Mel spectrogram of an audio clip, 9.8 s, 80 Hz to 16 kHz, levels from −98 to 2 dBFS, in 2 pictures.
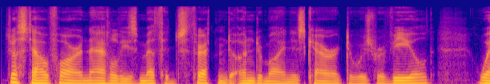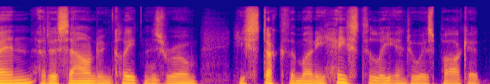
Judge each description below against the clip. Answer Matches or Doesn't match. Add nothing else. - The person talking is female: Doesn't match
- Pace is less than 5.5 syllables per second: Matches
